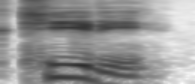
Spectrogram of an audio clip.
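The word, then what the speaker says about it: QIDI: How do you pronounce it, Brian? Kitty. Kitty. Well, actually Ron found or Dennis found out that it's I was saying cheaty, but Dennis, what did you say it was? Yeah, it's Kitty.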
